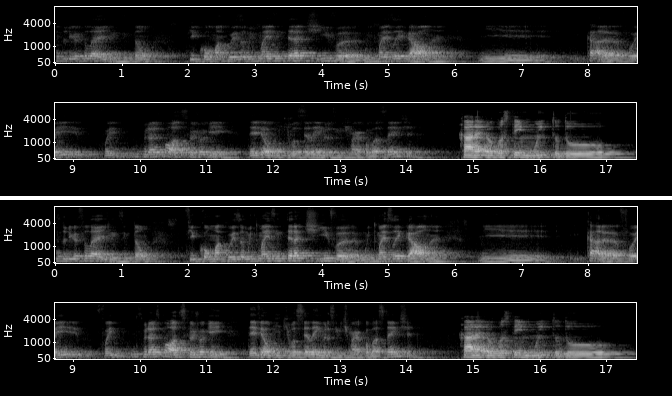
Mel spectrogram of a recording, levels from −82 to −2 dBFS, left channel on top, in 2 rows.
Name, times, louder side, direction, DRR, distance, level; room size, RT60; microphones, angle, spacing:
voice 1, 0.0-1.4 2.0-5.8 6.3-7.4 8.0-11.3 11.6-14.1, right 2 dB, 75° right, 4 dB, 1.0 m, -35 dB
voice 2, 14.8-16.9, left 1 dB, 25° left, 7 dB, 0.5 m, -29 dB
8.4 x 5.2 x 3.6 m, 1.1 s
head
